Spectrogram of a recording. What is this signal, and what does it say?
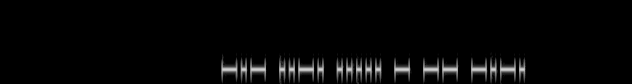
Morse code, heard as a keyed tone, about 25 wpm, 700 Hz. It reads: KF5TMC
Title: USA Call Signs - 6 Characters - Repeated 3x - 25wpm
